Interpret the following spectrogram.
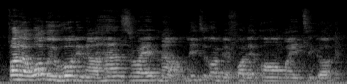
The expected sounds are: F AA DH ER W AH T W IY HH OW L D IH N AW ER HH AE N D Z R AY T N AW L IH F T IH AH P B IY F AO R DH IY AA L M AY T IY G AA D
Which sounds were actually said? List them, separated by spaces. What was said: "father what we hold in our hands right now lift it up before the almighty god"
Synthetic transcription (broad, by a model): F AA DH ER W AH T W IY HH OW L D IH N AW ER HH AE N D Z R AY T N AW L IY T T IH B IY F AO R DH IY AA L M AY T IY G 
